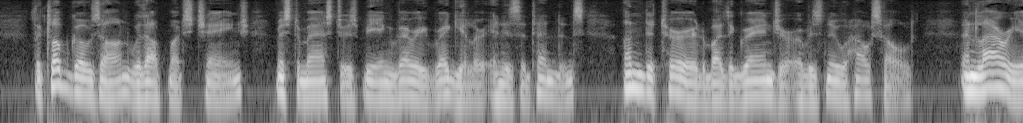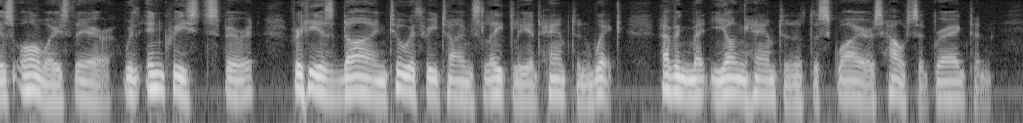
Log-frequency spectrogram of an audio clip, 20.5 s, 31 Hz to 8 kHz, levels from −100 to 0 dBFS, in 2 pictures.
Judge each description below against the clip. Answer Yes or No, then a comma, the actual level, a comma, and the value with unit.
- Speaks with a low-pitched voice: Yes, low, 105 Hz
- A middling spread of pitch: Yes, average, 4.0 semitones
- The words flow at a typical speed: Yes, average, 155 wpm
